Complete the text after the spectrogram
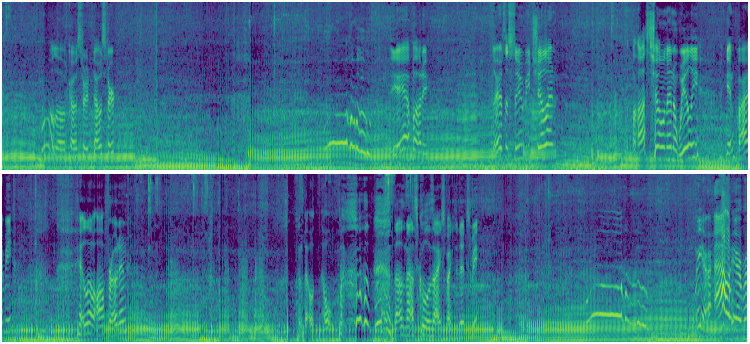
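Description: A motorcycle engine roars up close, revving up and down again and again.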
